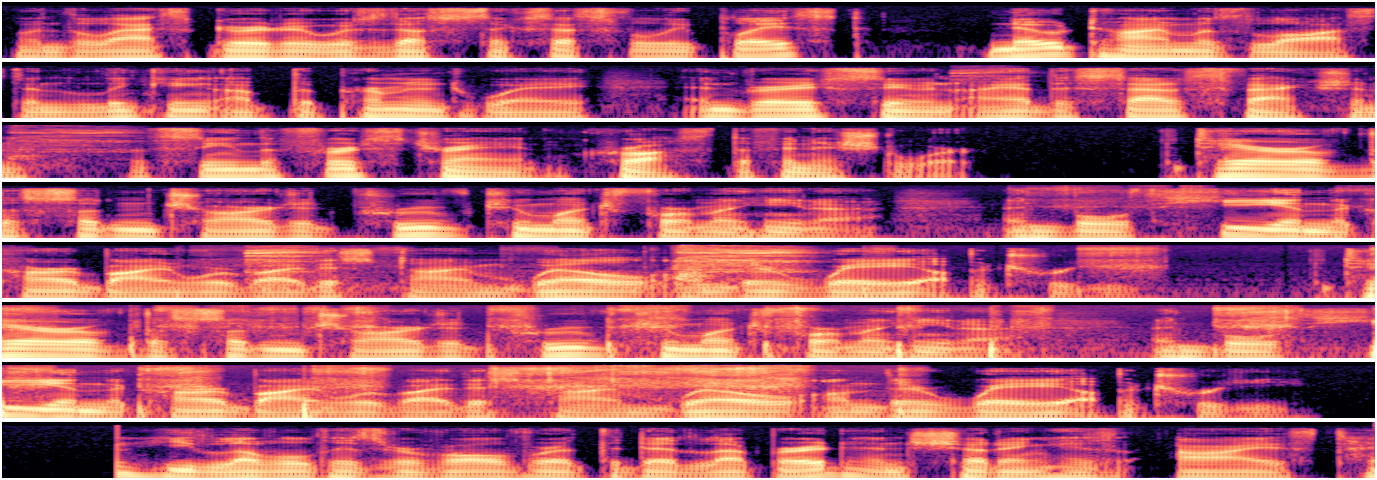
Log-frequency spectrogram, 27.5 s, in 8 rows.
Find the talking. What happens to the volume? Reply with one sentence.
The volume of the talking stays about the same.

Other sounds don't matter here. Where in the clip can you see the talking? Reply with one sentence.
You can hear the talking from 0.0 to 27.4 s.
